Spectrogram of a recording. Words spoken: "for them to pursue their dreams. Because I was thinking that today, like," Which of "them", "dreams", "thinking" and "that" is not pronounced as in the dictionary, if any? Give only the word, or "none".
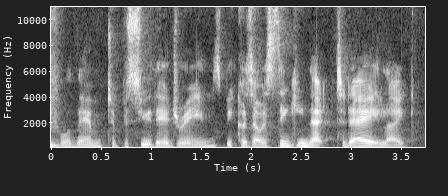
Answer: none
